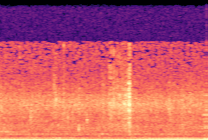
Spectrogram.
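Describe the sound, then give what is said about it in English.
A power washer buzzes with a steady, low, droning hum that holds constant for the whole stretch, its motor tone layered with faint higher harmonics and no voices over it. “You know, you might hear buzzing, and that's a power washer.”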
